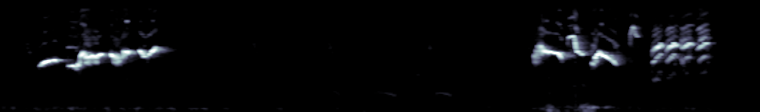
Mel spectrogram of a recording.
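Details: Orange-headed thrush singing ngeplong-style to stir other birds: a rising, rolling whistled phrase, a long silence, then a burst of varied slurs and rapid buzzy, stuttering notes.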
